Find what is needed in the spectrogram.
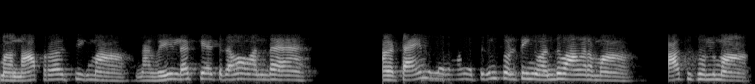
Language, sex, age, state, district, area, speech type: Tamil, female, 30-45, Tamil Nadu, Vellore, urban, conversation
